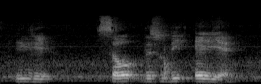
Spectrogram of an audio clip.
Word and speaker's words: elle: Double L has its own pronunciation. It would be il, similar to the GL in Italian. So this would be elle, right? In some Spanish-speaking countries like Argentina and Uruguay, the sound would be sh, but for most other countries it's elle.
